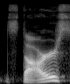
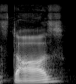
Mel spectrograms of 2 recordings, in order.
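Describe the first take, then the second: First: The R is clearly pronounced, American style. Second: The R is almost silent, English style.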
